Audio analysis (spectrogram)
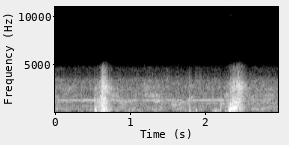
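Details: A cute dog sneezing twice, two sharp, breathy bursts about two seconds apart, over a faint steady tone and soft small shuffling sounds between them.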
